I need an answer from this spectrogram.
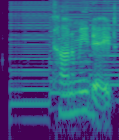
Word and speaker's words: Kaname Date: Because his last name is spelled like date, and my brain just wants to go, date. His name is Date. Kaname Date. Kaname Date, yes.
